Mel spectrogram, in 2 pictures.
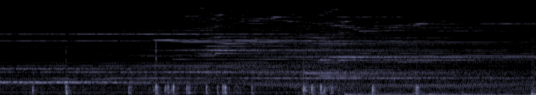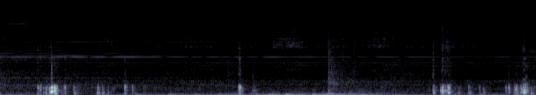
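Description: A NEPTONION magnetic algae scraper sliding on aquarium glass, with scattered knocks and a low rubbing rumble from about five seconds in. The loudest knock, a sharp thump, comes about nine seconds in. Soft background music plays underneath.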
